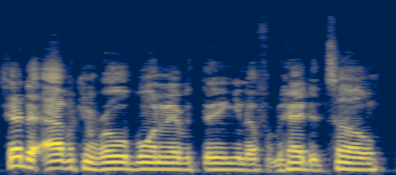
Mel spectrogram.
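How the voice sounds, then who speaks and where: A man in his thirties with a deep, low voice, chatting straight to the camera in a loose storytime. He takes his time, repeats himself and circles back mid-sentence in an easygoing way. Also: steady tone, quick pace, a little mellow. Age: 30s. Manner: laid-back, rambling, repeats and restarts phrases. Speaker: vlogger and rideshare driver. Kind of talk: casual storytime monologue.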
